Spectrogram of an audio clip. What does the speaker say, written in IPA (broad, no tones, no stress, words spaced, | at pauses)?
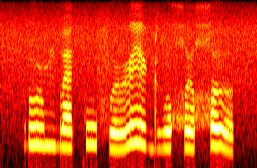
ɽuɭmbæ kufɵ ɭeɖʱuχy χɵ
